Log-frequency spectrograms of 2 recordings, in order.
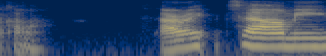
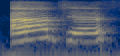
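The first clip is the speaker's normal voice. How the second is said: high, loud Southern drawl; mock Southern accent, pitched way up; Southern gentleman; 11 semitones higher, 10 dB louder than usual. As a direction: imitate a gushing Southern man. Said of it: "he was Southern".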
